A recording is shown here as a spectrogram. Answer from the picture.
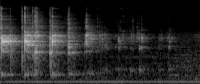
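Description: Metal Funko Soda can being twisted open: a quick run of metallic clicks and scrapes from the tin can and its lid, thinning out and dying away after about a second and a half.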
